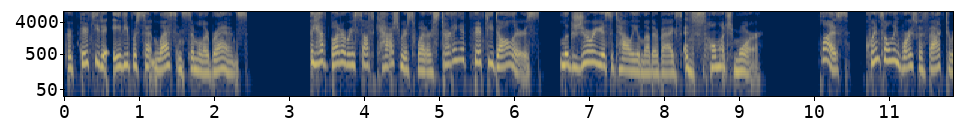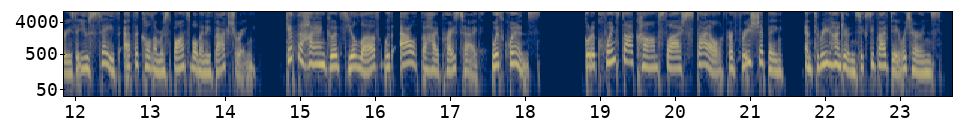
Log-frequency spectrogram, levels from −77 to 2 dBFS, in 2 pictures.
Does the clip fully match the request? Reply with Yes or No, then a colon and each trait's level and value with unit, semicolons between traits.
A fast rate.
No: average, 155 wpm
